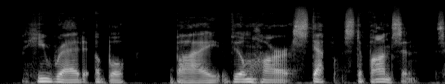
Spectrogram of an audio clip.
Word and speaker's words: Vilhjalmur Stefansson: He read a book by Vilhjalmur Stefansson, is how it's pronounced, who was an explorer who spent a year with the Eskimos.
